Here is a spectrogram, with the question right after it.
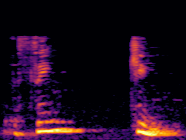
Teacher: Ng, as in king, the final sound of sing, king. Voiced velar nasal.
